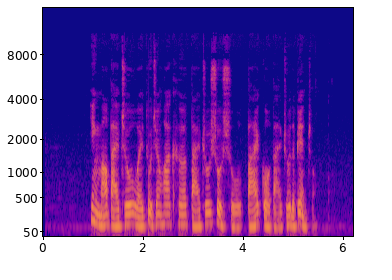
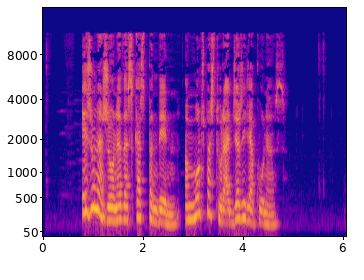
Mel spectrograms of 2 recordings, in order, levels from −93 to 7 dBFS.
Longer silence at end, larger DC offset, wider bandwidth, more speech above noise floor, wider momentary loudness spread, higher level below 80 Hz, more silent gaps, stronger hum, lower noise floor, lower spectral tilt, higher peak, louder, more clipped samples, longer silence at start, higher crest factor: second, 0.7 s vs 1.25 s; neither; about the same, 10.5 kHz vs 11.5 kHz; second, 38 dB vs 54 dB; second, 7 LU vs 11 LU; first, -48 dBFS vs -62 dBFS; neither; neither; second, -64 dBFS vs -70 dBFS; first, -7 dB/octave vs -4 dB/octave; second, -8 dBFS vs -2 dBFS; second, -27 LUFS vs -16 LUFS; neither; first, 0.95 s vs 0.8 s; about the same, 18 dB vs 16 dB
